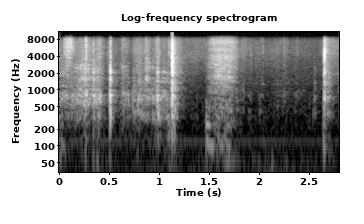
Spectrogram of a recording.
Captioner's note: chuckle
